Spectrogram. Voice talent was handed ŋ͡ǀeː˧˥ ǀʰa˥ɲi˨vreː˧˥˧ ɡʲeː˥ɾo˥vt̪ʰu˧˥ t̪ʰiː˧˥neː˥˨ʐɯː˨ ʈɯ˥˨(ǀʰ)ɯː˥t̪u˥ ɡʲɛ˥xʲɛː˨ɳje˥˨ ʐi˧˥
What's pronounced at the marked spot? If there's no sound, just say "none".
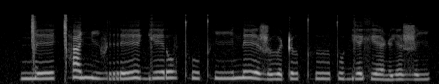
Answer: t̪ʰ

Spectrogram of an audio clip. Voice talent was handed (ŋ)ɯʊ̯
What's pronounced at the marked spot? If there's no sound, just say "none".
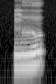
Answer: ŋ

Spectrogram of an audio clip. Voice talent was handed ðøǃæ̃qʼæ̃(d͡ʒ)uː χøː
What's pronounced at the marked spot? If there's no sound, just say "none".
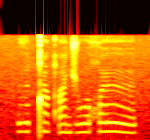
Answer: d͡ʒ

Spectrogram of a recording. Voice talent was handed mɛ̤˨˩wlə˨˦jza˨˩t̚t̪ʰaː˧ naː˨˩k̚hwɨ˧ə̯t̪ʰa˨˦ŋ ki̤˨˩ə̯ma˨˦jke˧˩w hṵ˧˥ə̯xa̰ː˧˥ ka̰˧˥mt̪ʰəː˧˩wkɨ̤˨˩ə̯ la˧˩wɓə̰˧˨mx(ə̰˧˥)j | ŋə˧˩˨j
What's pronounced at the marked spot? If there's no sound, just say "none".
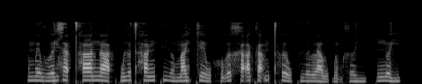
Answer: ə̤˨˩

